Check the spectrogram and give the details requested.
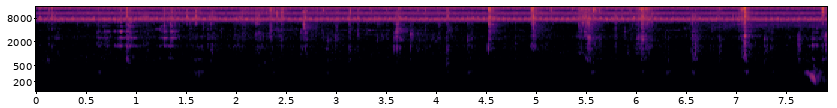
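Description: Close-up chewing of crisp grilled ulen and rempeyek: soft, irregular crunches and clicks from the mouth. Near the end comes a short falling hum from the eater.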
